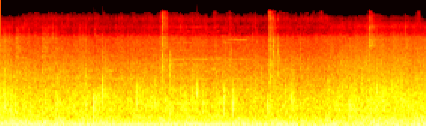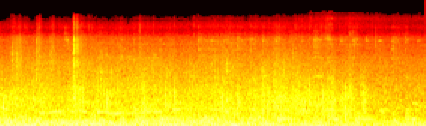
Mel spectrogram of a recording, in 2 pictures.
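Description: Vehicle driving on a rough road: a steady low rumble with scattered knocks and rattles.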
